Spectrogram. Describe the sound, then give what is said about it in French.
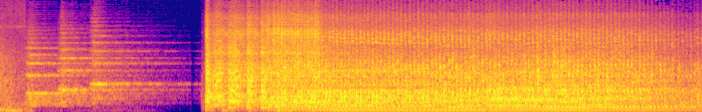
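The engine of an old car belonging to a vintage car club in Franche-Comté cranks briefly, then catches with a sudden loud roar and settles into a steady, rumbling idle. No one speaks. “Je me souviens encore du bruit du moteur, avant même de voir la voiture.”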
